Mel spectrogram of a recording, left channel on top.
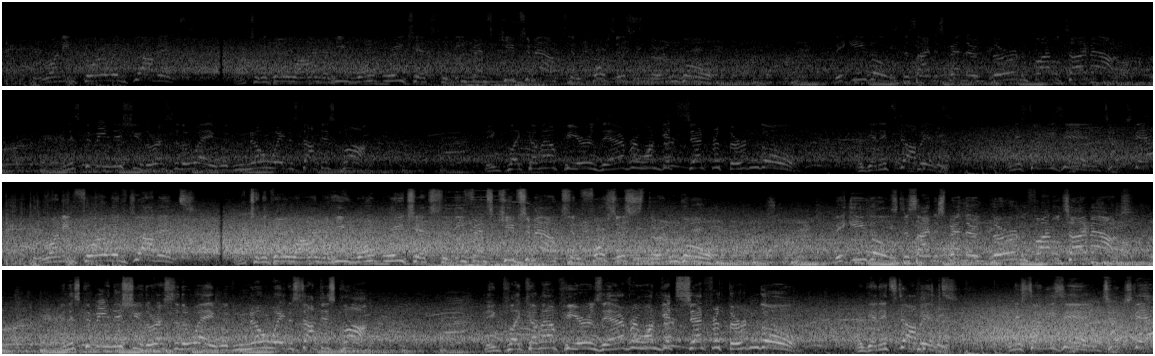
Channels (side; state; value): left; quieter; 22.0 dB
